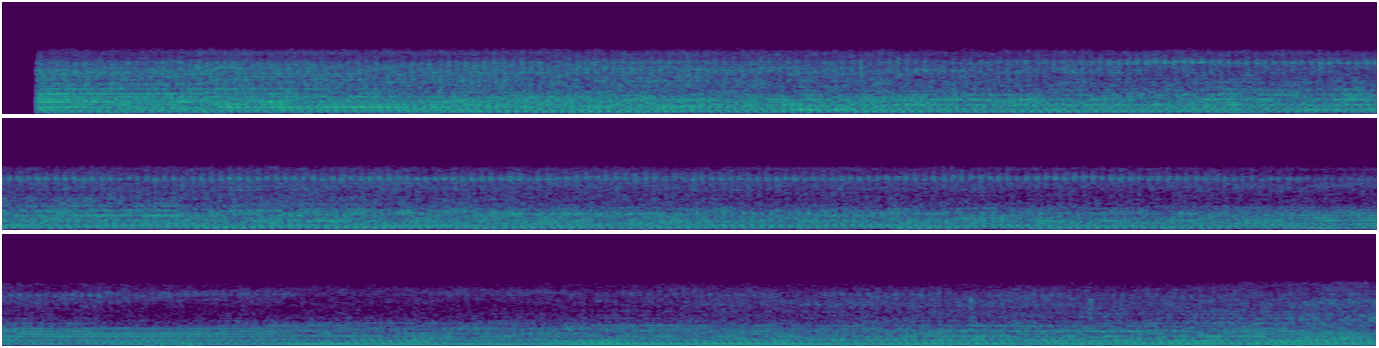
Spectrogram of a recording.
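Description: Walk-behind gasoline rotary push mower's small engine running steadily under load while cutting tall grass, getting a little quieter for a few seconds past the middle as the mower moves farther off.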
